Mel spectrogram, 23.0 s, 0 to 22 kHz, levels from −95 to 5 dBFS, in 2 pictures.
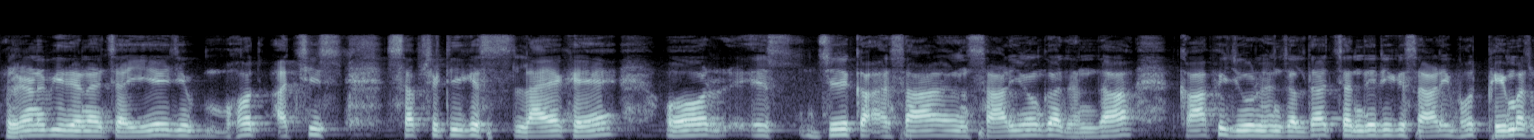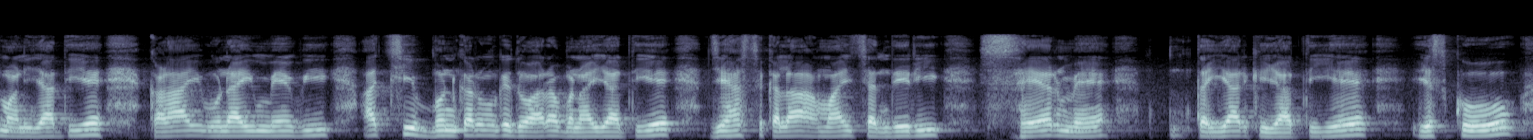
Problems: none marked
